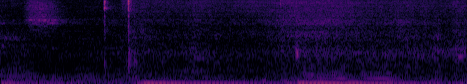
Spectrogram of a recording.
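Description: Two quick sharp clicks about half a second in, from the computer being used to start a slideshow, over a low steady room hum.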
